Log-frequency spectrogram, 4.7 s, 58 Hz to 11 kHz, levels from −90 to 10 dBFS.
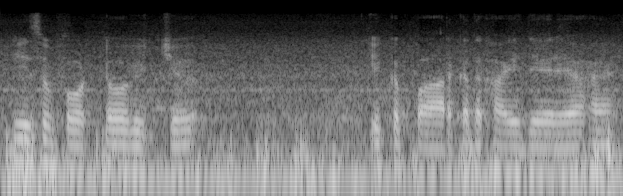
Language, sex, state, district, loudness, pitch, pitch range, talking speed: Punjabi, male, Punjab, Fazilka, -16 LUFS, 105 Hz, 100-110 Hz, 115 wpm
